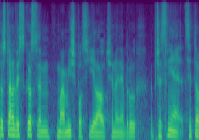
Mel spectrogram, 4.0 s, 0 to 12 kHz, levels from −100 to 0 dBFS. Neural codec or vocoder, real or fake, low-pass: codec, 16 kHz in and 24 kHz out, 0.6 kbps, FocalCodec, streaming, 2048 codes; fake; 10.8 kHz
